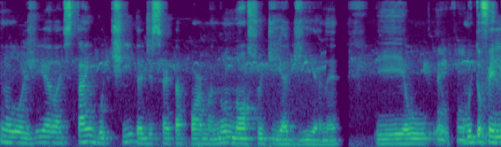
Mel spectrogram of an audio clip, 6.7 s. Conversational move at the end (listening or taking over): listening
